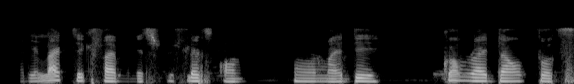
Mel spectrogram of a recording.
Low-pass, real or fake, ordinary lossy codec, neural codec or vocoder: 5.4 kHz; real; none; none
